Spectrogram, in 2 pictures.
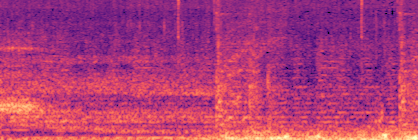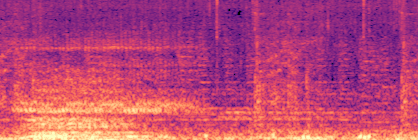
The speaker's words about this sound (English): Finally, the car engine came to life, and Andrew pressed on the accelerator as hard as he could.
